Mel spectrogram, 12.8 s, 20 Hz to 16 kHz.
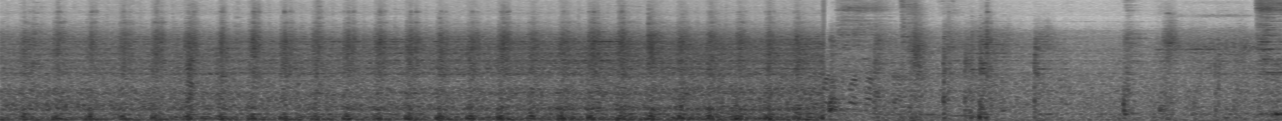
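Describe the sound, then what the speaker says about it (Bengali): A passenger train on the New Delhi–Malda Town route rolls slowly into Bhagalpur Junction in the evening, its wheels clicking and clattering rhythmically, loud and close, before the rolling noise suddenly drops to a quieter rumble near the end. "সন্ধে প্রায় 6:45 সময় ট্রেন ধীরে ধীরে ভাগলপুর জংশন এন্টার করছে।"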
